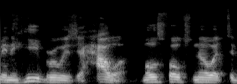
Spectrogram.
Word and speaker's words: Yahweh: So the original pronunciation of the Most High's name is Yahweh.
